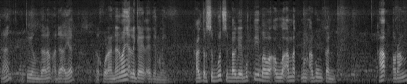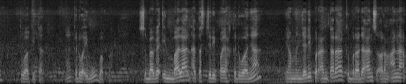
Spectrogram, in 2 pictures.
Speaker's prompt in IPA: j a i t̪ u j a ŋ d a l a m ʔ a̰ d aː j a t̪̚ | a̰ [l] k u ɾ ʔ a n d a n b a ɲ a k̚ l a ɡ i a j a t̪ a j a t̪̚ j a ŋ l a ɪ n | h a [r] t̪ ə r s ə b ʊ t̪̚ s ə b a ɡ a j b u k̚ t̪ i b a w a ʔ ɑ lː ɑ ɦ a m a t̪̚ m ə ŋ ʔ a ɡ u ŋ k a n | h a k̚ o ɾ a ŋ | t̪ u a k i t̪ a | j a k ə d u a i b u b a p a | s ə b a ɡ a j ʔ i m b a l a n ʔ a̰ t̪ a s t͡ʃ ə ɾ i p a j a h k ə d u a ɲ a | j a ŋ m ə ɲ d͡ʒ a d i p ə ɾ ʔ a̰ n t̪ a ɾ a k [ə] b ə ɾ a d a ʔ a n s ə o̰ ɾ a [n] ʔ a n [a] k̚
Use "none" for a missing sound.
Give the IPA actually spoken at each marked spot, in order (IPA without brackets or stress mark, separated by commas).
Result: l, l, ə, ŋ, a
